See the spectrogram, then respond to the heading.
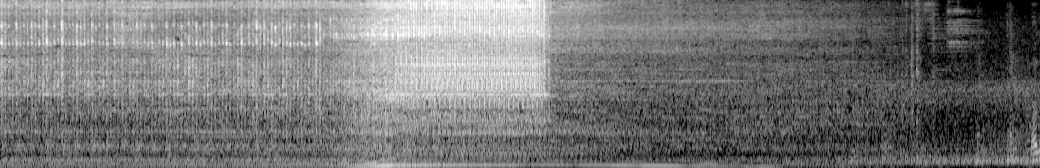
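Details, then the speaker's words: Mahindra Marazzo diesel: a light throttle makes revs shoot up sharply with a rapid hard tak-tak knock over the clatter, settling as revs fall; ignition must be cycled off and on to normalise; cause suspected, not confirmed. "Mahindra महाराजो गाड़ी के अंदर problem है कि हम जब गाड़ी में हल्का सा एक्सलेटर देते हैं तो आरपीएम बहुत ज्यादा फास्ट हो जाते हैं और इंजन में से टक टक टक टक इस टाइप का साउंड आने लग जाता है"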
